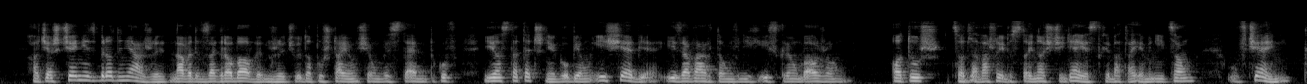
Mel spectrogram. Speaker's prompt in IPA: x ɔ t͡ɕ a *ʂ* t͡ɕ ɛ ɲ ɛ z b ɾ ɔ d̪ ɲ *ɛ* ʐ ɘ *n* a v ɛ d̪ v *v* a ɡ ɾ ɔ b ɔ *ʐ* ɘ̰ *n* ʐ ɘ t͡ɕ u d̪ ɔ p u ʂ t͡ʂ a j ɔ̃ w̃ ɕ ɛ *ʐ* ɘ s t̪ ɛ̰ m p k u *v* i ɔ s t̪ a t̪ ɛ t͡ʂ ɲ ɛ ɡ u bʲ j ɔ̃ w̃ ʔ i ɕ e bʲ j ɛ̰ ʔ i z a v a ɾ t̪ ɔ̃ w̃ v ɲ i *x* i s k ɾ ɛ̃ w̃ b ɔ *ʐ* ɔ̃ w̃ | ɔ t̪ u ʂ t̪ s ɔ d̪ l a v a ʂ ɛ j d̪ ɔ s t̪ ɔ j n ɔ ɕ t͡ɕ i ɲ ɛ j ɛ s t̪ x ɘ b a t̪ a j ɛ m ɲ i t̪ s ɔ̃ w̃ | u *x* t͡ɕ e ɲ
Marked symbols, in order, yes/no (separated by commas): yes, no, yes, no, no, no, no, no, yes, yes, no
